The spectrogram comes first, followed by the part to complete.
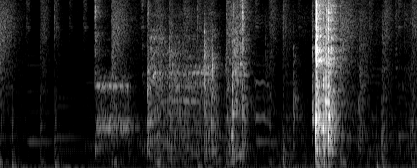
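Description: Handling noise from a Bimby (Thermomix) food processor as its lid is taken off and its stainless-steel mixing bowl lifted out, with one loud clunk about three seconds in, over background music.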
